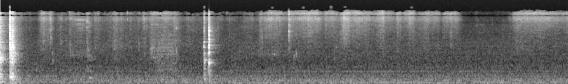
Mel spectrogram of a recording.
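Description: Quiet room tone with small handling knocks at a table: a sharp clatter right at the start and one short knock about three seconds in.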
